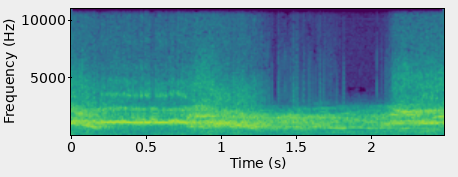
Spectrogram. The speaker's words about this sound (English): They are screaming because they have to go, and they don't want to go. They don't want to lose their victims.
